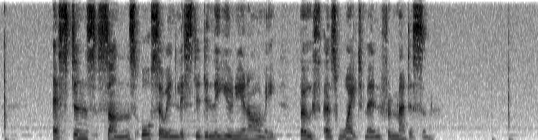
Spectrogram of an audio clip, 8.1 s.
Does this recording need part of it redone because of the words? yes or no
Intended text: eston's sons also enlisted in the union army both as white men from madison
no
